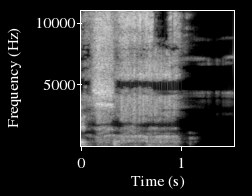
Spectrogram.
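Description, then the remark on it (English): A loud slurping sip of a drink, about a second of hissy, gurgling noise that stops abruptly, followed by a brief faint trailing sound. “Just gonna have a loud sip.”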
